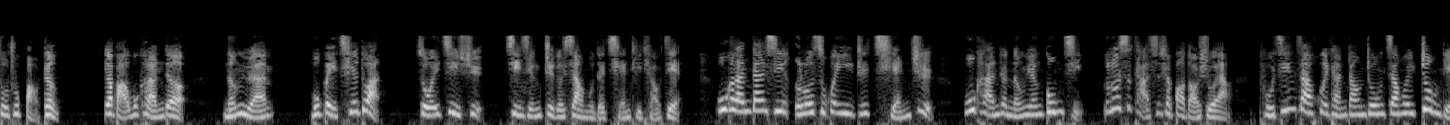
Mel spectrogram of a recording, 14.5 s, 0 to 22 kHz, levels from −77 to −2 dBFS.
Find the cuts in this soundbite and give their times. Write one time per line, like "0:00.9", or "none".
0:07.0
0:11.0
